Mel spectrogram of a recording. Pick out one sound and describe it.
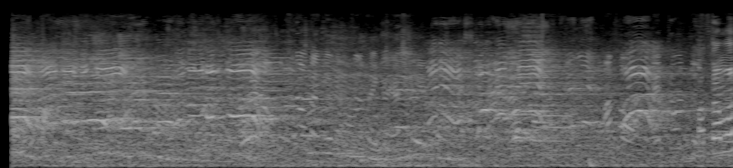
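Children and young people cheer and shout close by.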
